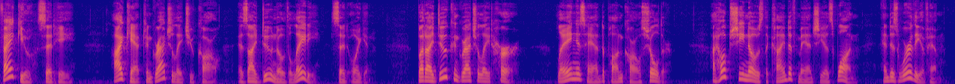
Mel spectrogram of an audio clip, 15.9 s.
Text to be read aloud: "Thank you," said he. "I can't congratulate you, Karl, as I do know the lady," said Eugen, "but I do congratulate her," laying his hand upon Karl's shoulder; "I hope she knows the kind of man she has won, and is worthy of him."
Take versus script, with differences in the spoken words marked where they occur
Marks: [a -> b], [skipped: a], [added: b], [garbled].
"Thank you," said he. "I can't congratulate you, Karl, as I do know the lady," said Eugen, "but I do congratulate her," laying his hand upon Karl's shoulder; "I hope she knows the kind of man she has won, and is worthy of him."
